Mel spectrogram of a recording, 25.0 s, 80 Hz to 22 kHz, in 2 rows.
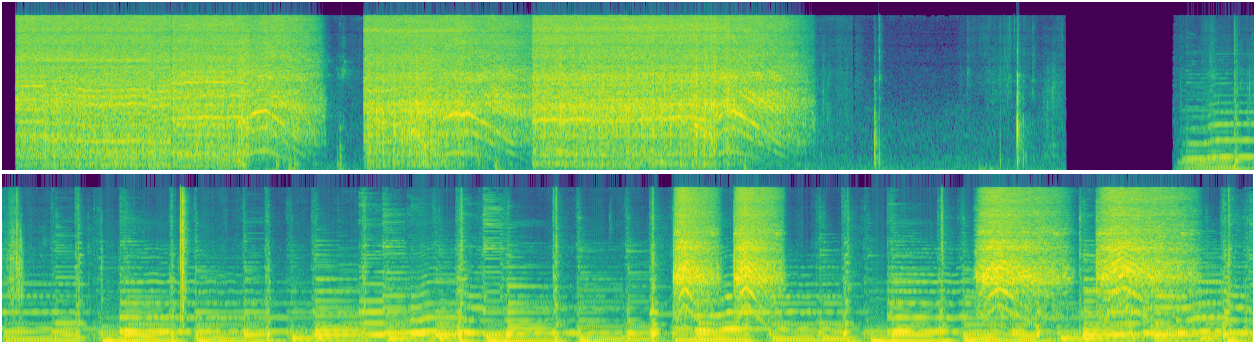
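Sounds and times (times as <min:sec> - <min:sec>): mini chainsaw cutting log: 0:00.2 - 0:08.2, 0:19.2 - 0:20.4, 0:22.2 - 0:24.5.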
